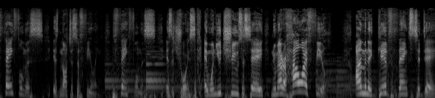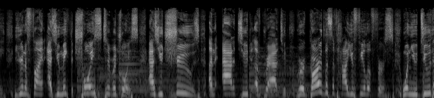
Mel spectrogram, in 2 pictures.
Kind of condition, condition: setting, large echoing room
